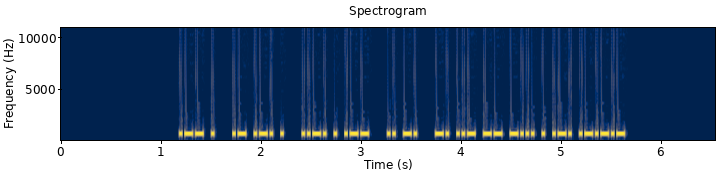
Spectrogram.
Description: Morse code, heard as a keyed tone, about 41 wpm, 700 Hz. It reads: WE ARE FEW IN NUMBER.
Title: Sentences from Top 1000 Words - Review Part 1 - 45wpm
